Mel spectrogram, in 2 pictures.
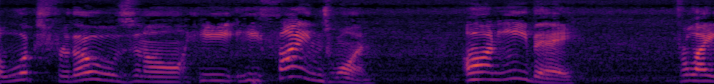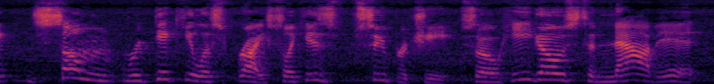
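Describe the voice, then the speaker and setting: A woman's voice: medium pitch, bright, forceful tone, a little hiss or hum, rough recording. A woman of about twenty giving hobby advice in a casual, unscripted rant, with an emphatic, folksy, colloquial way of talking.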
